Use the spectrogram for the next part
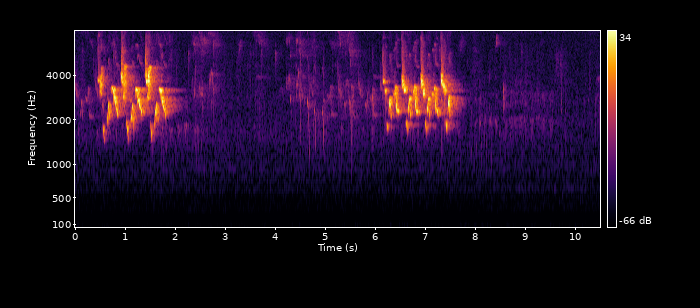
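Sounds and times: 
Carolina wren song: 0.0 - 10.4.

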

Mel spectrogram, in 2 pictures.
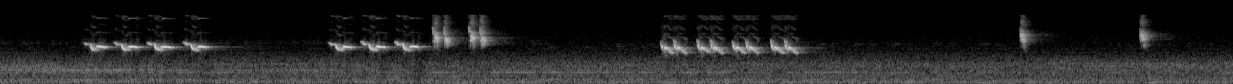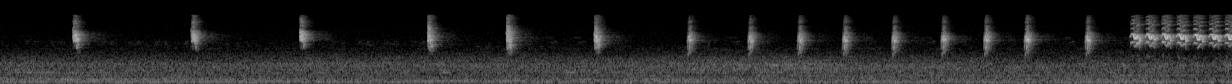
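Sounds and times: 
mockingbird song: 0.8 - 2.3, 3.3 - 5.1, 6.2 - 10.5, 11.4 - 11.7, 13.0 - 14.7, 15.3 - 18.6, 19.2 - 24.6.

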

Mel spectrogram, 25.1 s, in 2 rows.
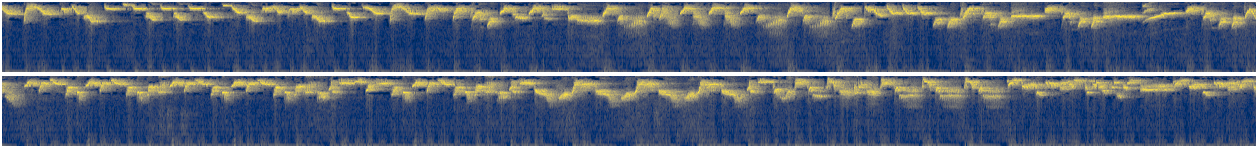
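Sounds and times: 
Asian pied starling singing: 0.0 - 25.0.

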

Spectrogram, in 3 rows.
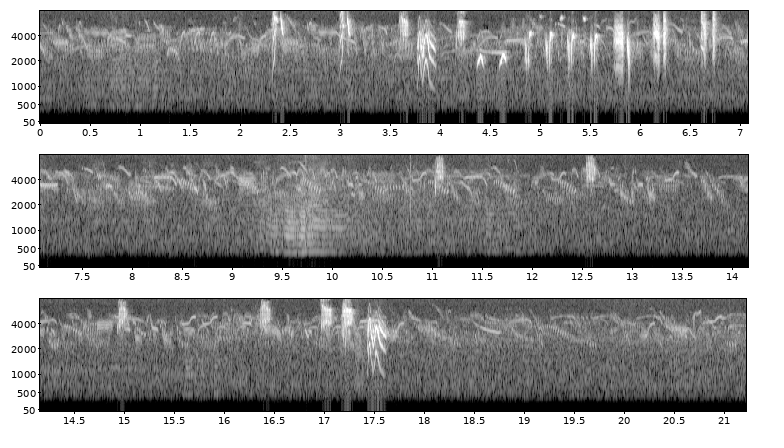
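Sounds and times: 
marsh warbler song: 0.0 - 21.2.

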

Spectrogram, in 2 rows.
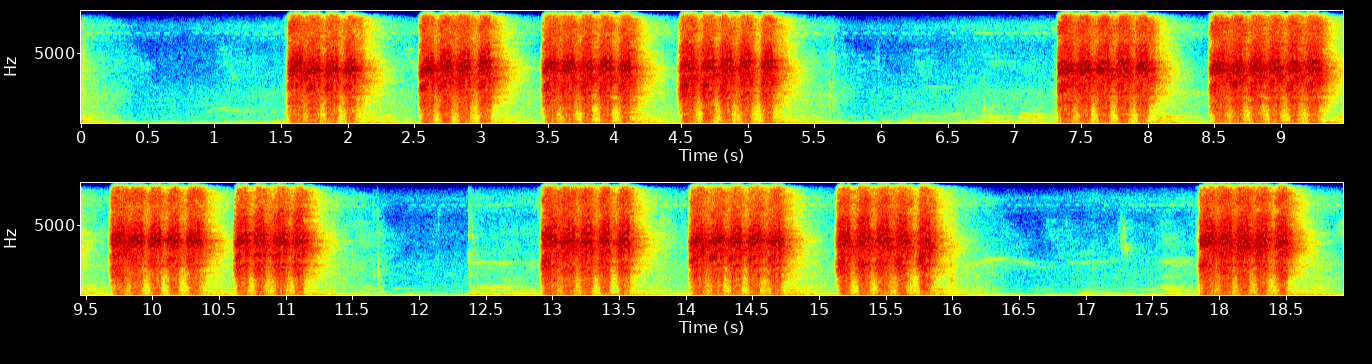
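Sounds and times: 
green magpie harsh chattering: 1.6 - 5.4, 7.3 - 11.4, 12.9 - 16.0, 17.8 - 18.9.

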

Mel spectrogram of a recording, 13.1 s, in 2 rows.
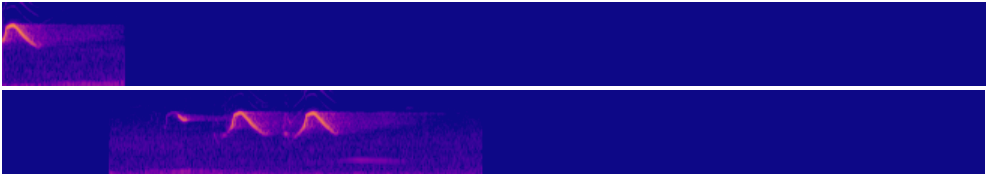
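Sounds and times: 
pyrrhuloxia singing thin and slurred whistles: 0.0 - 0.8, 7.3 - 9.5.

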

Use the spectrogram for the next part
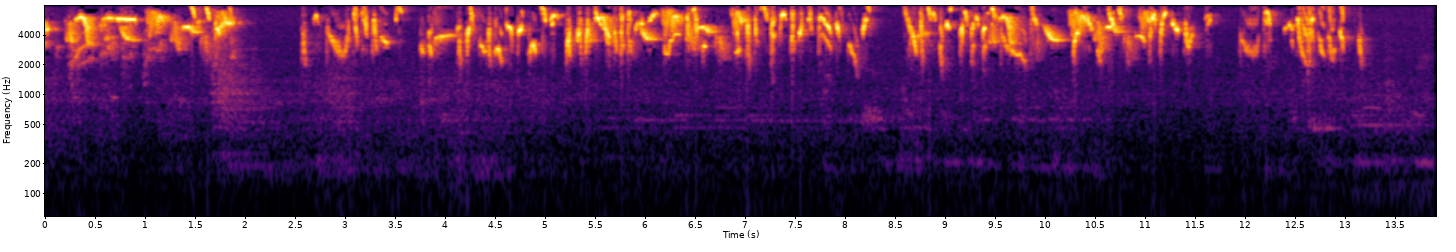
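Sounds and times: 
African citril song of high twittering chirps and trills: 0.0 - 13.4.

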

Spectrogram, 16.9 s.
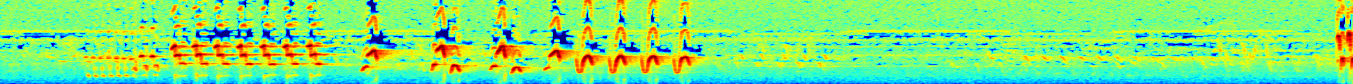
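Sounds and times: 
Sooty-headed Bulbul calling: 1.0 - 8.8, 16.7 - 16.8.

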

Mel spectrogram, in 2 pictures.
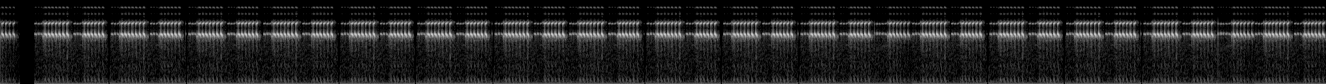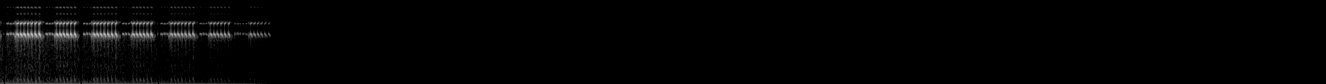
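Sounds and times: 
cricket chirping: 0.0 - 16.0.

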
